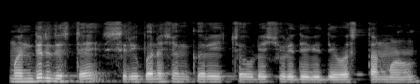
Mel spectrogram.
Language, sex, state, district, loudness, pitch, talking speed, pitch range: Marathi, male, Maharashtra, Solapur, -19 LUFS, 125 Hz, 115 wpm, 120-130 Hz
